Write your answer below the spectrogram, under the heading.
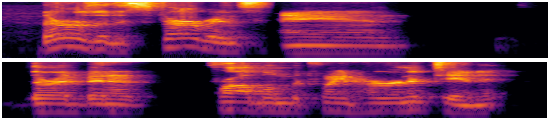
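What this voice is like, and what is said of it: Southern Missouri accent. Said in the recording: “as you can tell from my accent, we're in Southern Missouri”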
